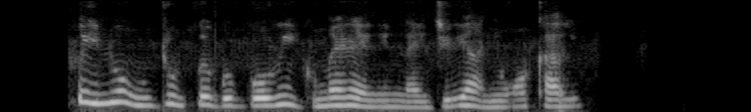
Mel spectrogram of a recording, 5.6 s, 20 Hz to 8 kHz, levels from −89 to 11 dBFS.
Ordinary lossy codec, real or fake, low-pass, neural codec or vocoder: none; fake; none; codec, 16 kHz, 4.8 kbps, FACodec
